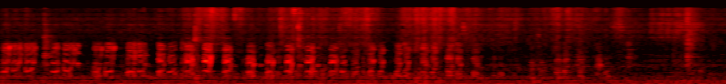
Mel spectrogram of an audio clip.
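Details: Several guinea pigs produce a continuous patter of quick, clipped squeaks and chatters, repeated several times a second throughout, above a constant low background hum.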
